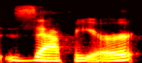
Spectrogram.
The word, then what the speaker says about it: Zapier: And I just flat out asked her, and she's like, it is Zapier. It rhymes with happier, and zaps make you happy.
